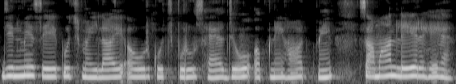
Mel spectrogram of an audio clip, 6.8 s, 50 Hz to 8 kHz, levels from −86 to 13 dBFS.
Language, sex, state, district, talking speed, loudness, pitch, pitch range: Hindi, female, Uttar Pradesh, Saharanpur, 140 wpm, -14 LUFS, 235 Hz, 230-250 Hz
